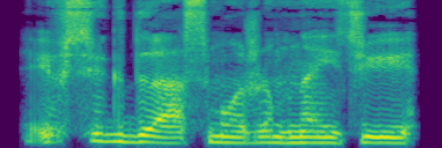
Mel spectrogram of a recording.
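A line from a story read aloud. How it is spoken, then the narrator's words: Hiss. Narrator (Russian): прошипел Вандемар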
